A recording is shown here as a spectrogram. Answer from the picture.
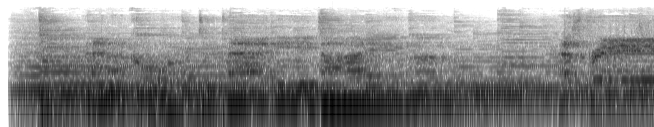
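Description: Two acoustic guitars played together in a folk song, strummed chords with picked notes, starting just after the clip begins.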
